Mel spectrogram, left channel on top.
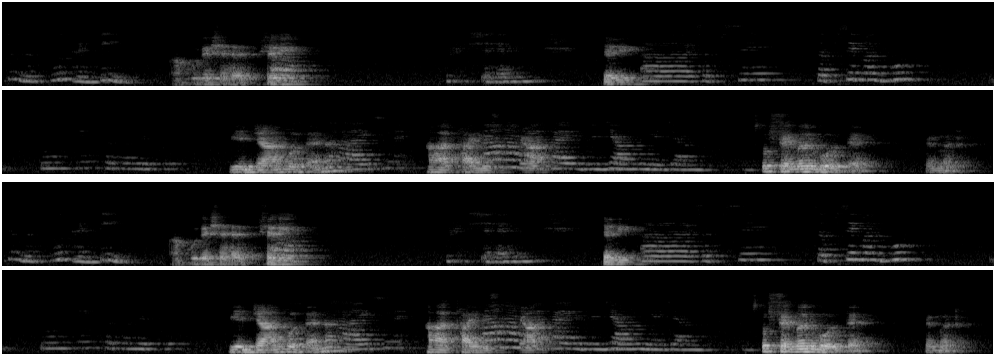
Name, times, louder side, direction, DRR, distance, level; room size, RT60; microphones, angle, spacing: voice 1, 0.0-1.2 2.7-3.0 4.4-5.6 6.4-7.7 8.1-9.0 10.3-11.6 12.6-14.0 14.6-17.0 17.3-17.4, right 1 dB, 5° right, -10 dB, 0.6 m, -41 dB
voice 2, 1.7-2.9 6.0-6.3 12.2-13.3 14.2-14.8 15.1-15.3 17.5-18.5 19.2-19.4, right 3 dB, 80° right, -1 dB, 0.3 m, -26 dB
2.4 x 2.4 x 2.4 m, 0.65 s
head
